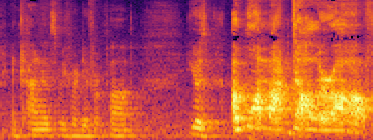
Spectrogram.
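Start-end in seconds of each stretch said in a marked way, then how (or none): 2.3-3.8 very loud, shrill, high, drawn-out scream. Speaker imitates a man at a gas station pump; retelling a loud shout. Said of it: "Literally like that, loud as anything".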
